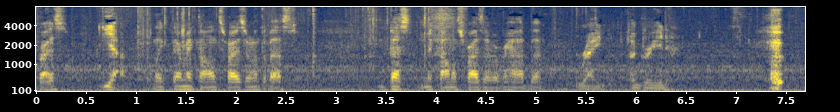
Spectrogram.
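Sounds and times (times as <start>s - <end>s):
speech: 0.2s - 2.8s, 3.4s - 6.5s, 7.3s - 7.6s
hiccup: 7.3s - 7.6s.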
